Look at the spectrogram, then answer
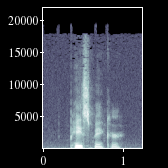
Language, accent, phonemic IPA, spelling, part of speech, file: English, US, /ˈpeɪsˌmeɪkəɹ/, pacemaker, noun, En-us-pacemaker.ogg
- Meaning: 1. Specialized cells which stimulate the heart to beat 2. A medical implement that is used to stimulate a heart to beat by simulating the action of the natural pacemaker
